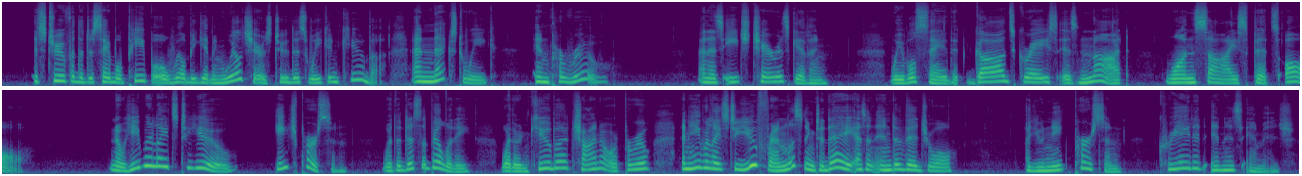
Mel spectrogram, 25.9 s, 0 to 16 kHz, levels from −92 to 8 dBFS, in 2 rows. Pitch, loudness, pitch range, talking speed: 180 Hz, -27 LUFS, 140-220 Hz, 165 wpm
